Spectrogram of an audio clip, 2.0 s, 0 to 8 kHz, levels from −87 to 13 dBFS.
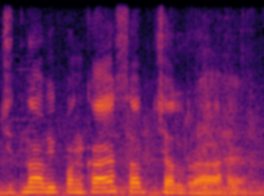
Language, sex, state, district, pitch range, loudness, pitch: Hindi, male, Jharkhand, Deoghar, 140-185 Hz, -14 LUFS, 170 Hz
